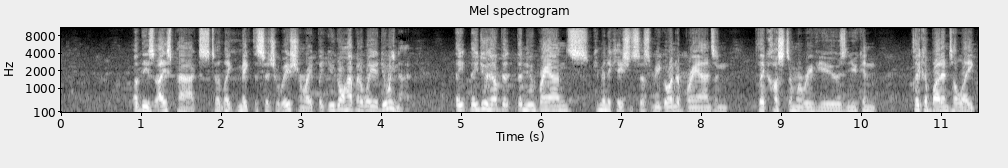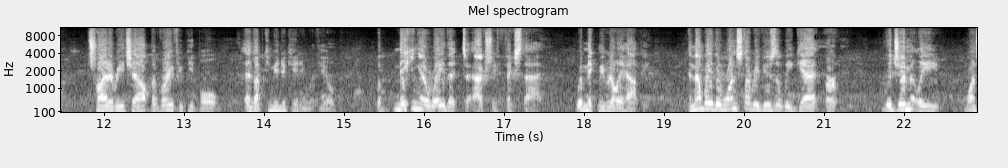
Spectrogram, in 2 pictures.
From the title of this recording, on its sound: Live at Prosper 2022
